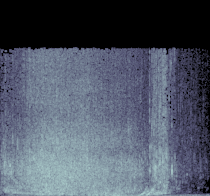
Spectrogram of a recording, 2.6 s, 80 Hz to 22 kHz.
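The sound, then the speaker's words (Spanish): A submarine dives beneath a calm sea: a loud, steady rush of churning water fills the scene, with a low rising tone near the end before the roar fades off. “Equipo Alfa, estamos listos para sumergirnos en 3, 2, 1.”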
